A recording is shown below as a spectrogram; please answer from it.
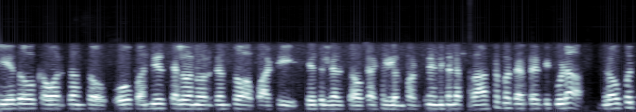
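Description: Speech only: one person talking steadily without pause.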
